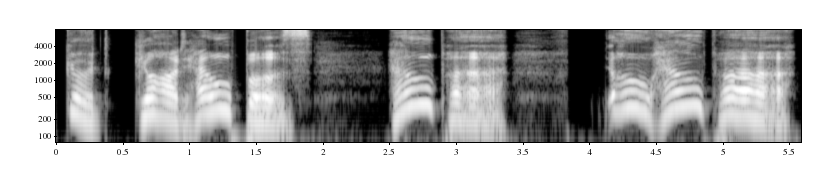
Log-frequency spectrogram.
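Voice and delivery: high, loud anguished cry; desperate plea. A narrator's reading. Husband crying to God to save his wife, anguished. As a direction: beg heaven in desperation. Harker pleads for help.

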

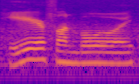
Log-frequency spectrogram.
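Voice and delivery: very slow, stretched imitation; drawn-out taunt. The crow greets Fun Boy, imitated slow taunt. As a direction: draw each word out teasingly.

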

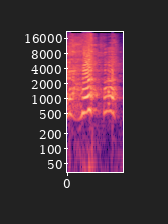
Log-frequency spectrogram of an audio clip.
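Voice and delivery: high squealing laugh; helpless high cackle; laughter. Real, not acted. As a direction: burst out laughing loudly, very high. Laughs at flung player.

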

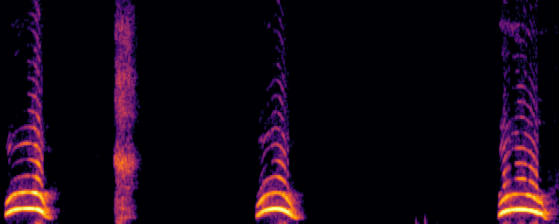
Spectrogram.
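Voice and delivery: loud, high "woo" to shake off tears; sharp bursts of "woo" between pauses; emotional woo. Real, not acted. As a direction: let out big high whoops to regain composure. Shaking off tears.

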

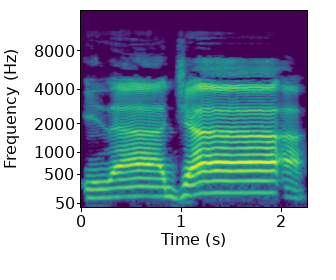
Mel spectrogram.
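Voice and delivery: ইযা জাআ drawn out slowly with a long falling জাআ; slow Quranic chant of ইযা জাআ; tajweed recitation. Shown as a demonstration. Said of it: "আপনারা এটা বলবেন".

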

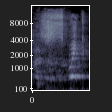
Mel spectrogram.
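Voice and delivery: very high tiny squeak; shrill mock mouse squeak. Mouse noise imitation.

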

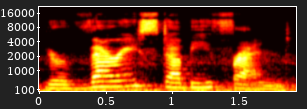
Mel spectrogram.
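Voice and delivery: usual speaking voice

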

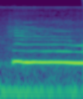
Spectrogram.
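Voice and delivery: high, choked little sob; short sobbing whimper; tearful whimper. Acted. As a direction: let a sob slip out. Old woman breaks into crying.

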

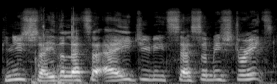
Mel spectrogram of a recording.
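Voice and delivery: high, loud mocking jeer; taunting. Real, not acted. Teasing the American player, high loud mocking taunt. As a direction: rub it in.

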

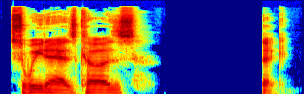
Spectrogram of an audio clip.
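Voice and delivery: slow, Kiwi accent on sweet as cuz; broad kiwi accent. Shown as a demonstration. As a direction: drawl it out like a New Zealander. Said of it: "the New Zealand English course".

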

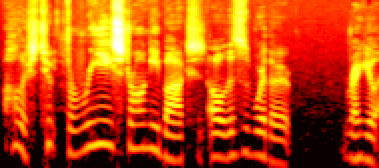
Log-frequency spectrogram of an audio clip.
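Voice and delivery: ordinary talk, nothing marked

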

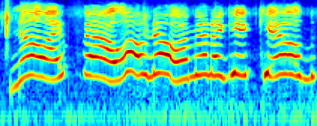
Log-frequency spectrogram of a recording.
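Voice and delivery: high, loud panicked cry; freaking out. Real, not acted. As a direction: panic as you fall. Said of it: "I'm freaking out, guys".

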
